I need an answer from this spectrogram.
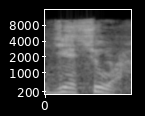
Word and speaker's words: Yeshua: dice Jesús en hebreo o yesua se pron yeshua significa Salvador Salvador yeshua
